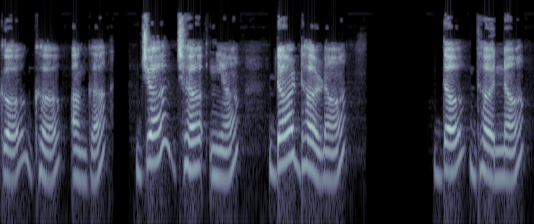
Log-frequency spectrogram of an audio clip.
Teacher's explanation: उच्चारण में स्वर तंत्रियों में कंपन होता है, अर्थात नाद उत्पन्न होता है, उनको घोष यानी सघोष व्यंजन कहते हैं।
